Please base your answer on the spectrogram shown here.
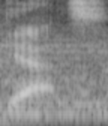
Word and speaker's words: Gats: I found out I'm saying number 4's name wrong the whole time. It's actually Gats. It's Gats? Gats. Wow. Not Gotes, it's Gats.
